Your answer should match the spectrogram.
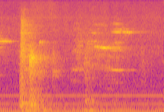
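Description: A front door is opened after the doorbell rang, with a short clunk of the latch and a brief squeak of the hinge, followed by a faint low hum and quiet rustling settling down.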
